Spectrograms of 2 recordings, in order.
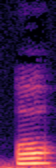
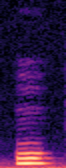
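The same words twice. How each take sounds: First: The vowel sounds close to an a. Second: The vowel sounds close to a u. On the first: "ちょっとあに近いお" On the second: "ちょっとうに近いお"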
